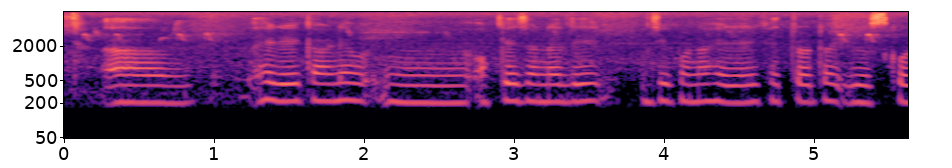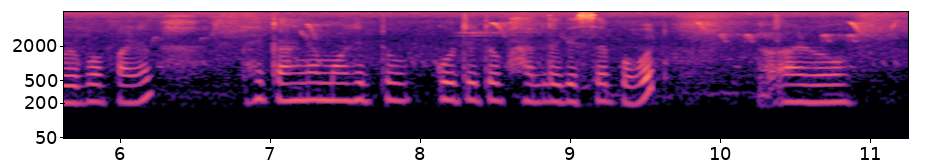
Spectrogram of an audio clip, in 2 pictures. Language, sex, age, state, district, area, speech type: Assamese, female, 30-45, Assam, Nagaon, rural, spontaneous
